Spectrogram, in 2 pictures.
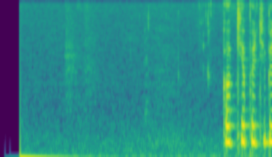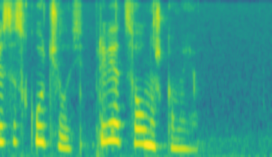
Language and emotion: Russian, positive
